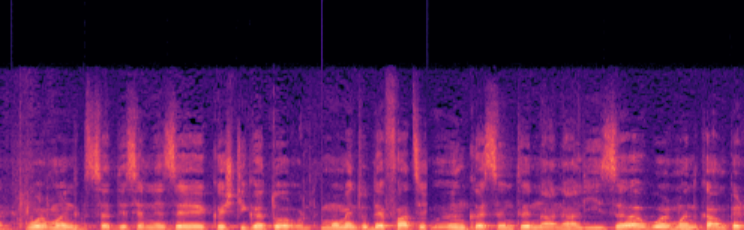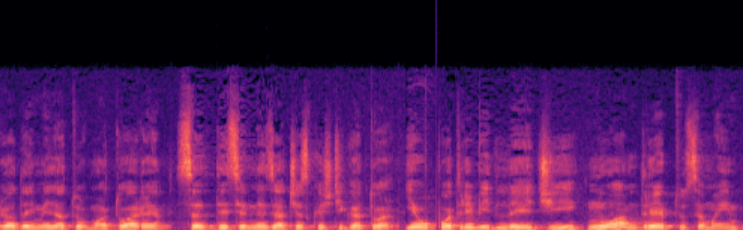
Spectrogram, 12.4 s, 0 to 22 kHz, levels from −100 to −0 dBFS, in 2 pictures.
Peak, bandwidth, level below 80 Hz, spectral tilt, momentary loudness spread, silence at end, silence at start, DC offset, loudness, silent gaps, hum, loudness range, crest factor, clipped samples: -2 dBFS; 14 kHz; -68 dBFS; -5 dB/octave; 6 LU; 0 s; 0 s; under 0.1%; -18 LUFS; none; none; 1 LU; 16 dB; under 0.1%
